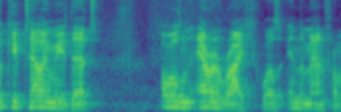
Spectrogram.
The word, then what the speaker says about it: Ehrenreich: Han Solo actor Alden how do you pronounce it? Alden Ehrenreich.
